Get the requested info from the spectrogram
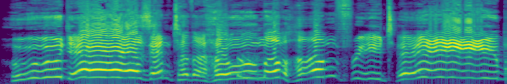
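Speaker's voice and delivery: loud, high, slow ghostly boom; unearthly voice. Acted. Ghost appears to players.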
